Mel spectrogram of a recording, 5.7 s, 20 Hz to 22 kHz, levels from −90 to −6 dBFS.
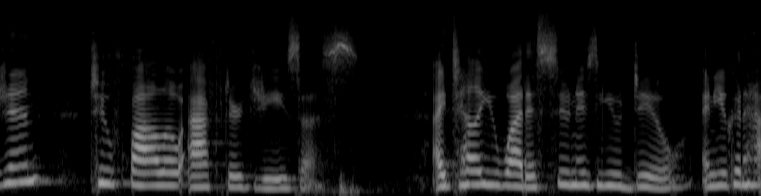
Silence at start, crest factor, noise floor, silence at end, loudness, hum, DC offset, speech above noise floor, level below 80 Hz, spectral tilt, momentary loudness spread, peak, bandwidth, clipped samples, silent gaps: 0 s; 20 dB; -80 dBFS; 0 s; -48 LUFS; none; under 0.1%; 33 dB; under -90 dBFS; -3.5 dB/octave; 10 LU; -28 dBFS; 19 kHz; under 0.1%; none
